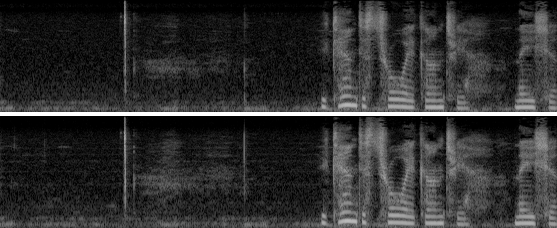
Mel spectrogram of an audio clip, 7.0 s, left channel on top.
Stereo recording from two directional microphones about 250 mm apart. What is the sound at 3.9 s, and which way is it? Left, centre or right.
Speech, centre.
